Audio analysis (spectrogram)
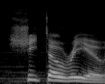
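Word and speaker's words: Shitō-ryū: shito Roo shito Ryu shito Ryu is the correct pronunciation an old uh from old Okinawa not not the same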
